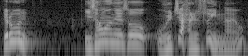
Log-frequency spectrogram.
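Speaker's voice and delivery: normal talking voice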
